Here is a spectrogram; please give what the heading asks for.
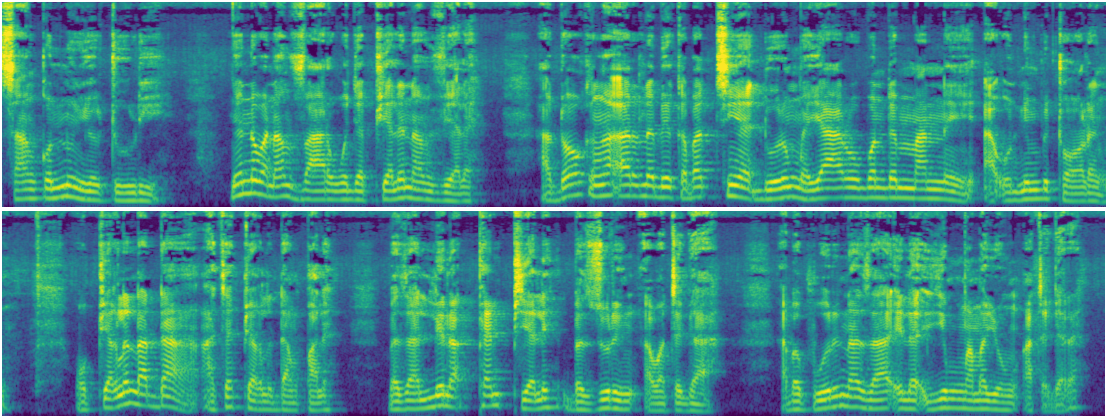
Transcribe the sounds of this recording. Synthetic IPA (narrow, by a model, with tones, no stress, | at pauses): saː˨ŋkʊ˨nːu˦ŋjɛ˨ltu˨ɾi˦˨ | ɲɛ˦nʊ˦ba˨na˦n˦vaː˨ɾɪ˨wʊ˨d͡ʒɛ˨pɪ˨ɛ˨lɪ˦na˦ɱvɪ˨ɛ˨lɪ˨ | a̰˨dɔː˦ka˨ŋa˦ʔa˦ɾɪ˦la˦be˦ka˨ba˦tʰɪ˦ɲɛ˨du˨o˨ɾɪ˦ŋ͡mɛ˨jaː˦ɾʊ˦bʊ˦ndɪ˦ma˦nːɪ˨a̰˨ʔʊ̰˨ni˦mbɪ˦tʰɔː˨ɾɪ˦˨ŋ | ʊ̰˨pi˨ɛ˨ɣlɪ˦la˦da˦˨a̰˨t͡ʃɛ˦pɛ˨ɣɪ˨lɪ˨da˨mk͡pa˨lɪ˦ | ba˨zaː˨˦le˦na˨pɛ˦npɪ˨ɛ˨lɪ˦ba˨zu˦ɾi˦ŋa̰˨ba˨tɪ˨ɡaː˨ | a̰˨ba˨pu˨o˨ɾɨ˦na˦zaː˨˦ʔɪ̰˦la̰˦ji˦ŋ͡ma˦ma˦jʊ˦ŋa̰˨tɪ̰˨ɡɛ̰˨ɾɛ̰˨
